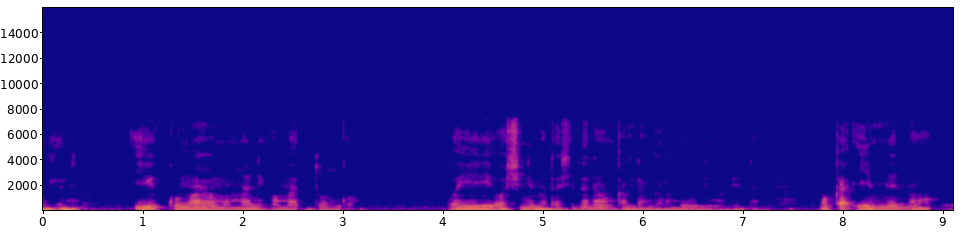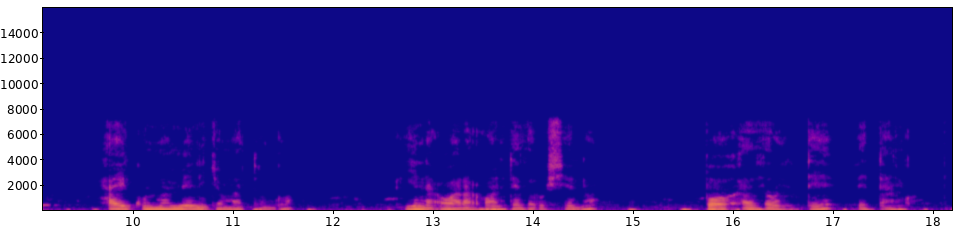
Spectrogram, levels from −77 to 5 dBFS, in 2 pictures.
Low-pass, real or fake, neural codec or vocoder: 7.2 kHz; fake; codec, 16 kHz, 16 kbps, FreqCodec, smaller model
